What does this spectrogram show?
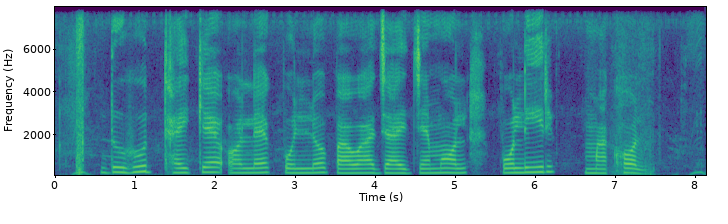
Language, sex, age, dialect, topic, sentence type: Bengali, female, 18-24, Jharkhandi, agriculture, statement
